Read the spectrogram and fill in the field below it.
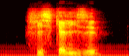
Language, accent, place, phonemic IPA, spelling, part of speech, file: French, France, Lyon, /fis.ka.li.ze/, fiscaliser, verb, LL-Q150 (fra)-fiscaliser.wav
- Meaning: to tax (make taxable)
